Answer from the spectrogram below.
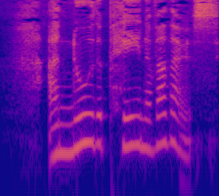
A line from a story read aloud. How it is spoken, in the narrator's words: he shouted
